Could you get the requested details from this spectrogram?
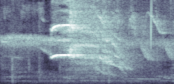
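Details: Yellow-headed caracara (Milvago chimachima), locally called carrapateiro, giving a single loud, shrill screech that slides steeply downward over about a second, with a steady high insect drone behind it.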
